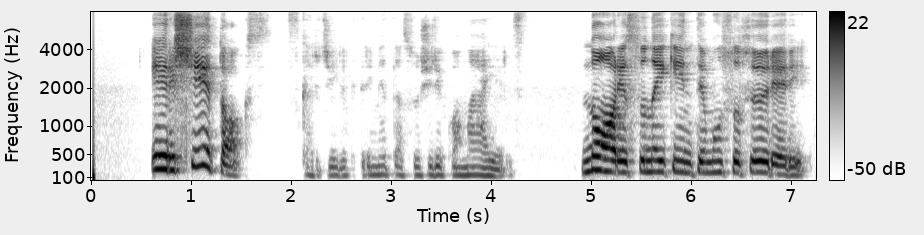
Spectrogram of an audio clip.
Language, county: Lithuanian, Panevėžys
